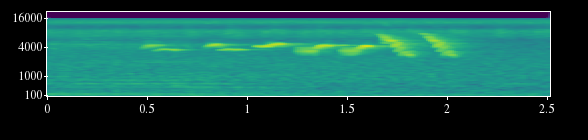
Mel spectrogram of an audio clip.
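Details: A wild female Double-collared Seedeater perched up at a bamboo edge in dense forest sings a whistled song from afar toward a captive male, a hawk nearby: a quick run of high sweet whistles ending in sharp descending slurs, over faint hiss.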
